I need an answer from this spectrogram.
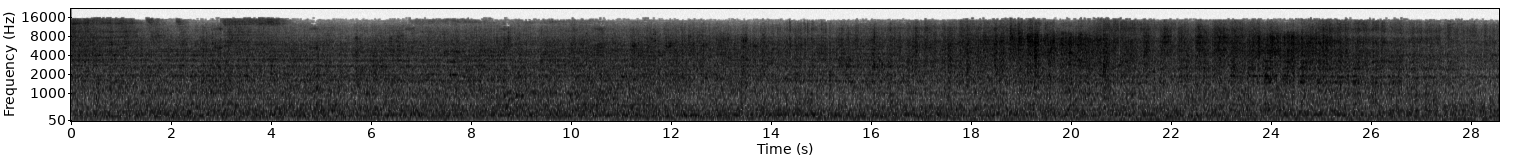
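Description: Freight cars of a mixed freight train rolling past close by: steel wheels on the rails making a loud, steady rumble and clatter.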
